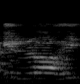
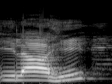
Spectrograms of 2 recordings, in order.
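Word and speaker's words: إِلَٰهِ: On dit pas illahi. Voilà, c'est ilahi. Voilà, mais quand c'est Allah, le lam, il est tafkhim.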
